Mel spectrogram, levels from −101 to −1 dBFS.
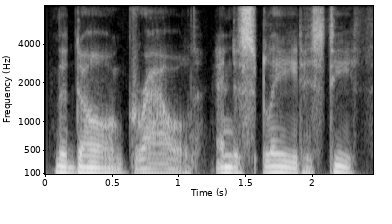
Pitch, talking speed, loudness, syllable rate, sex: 95 Hz, 170 wpm, -18 LUFS, 4.0 syllables/s, male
